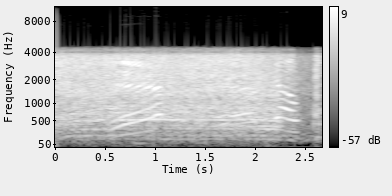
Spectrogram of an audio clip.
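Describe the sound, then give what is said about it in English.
NHRA drag racing cars roar loudly and continuously, with a couple of rising revving sweeps, before the sound cuts off abruptly near the end. “Haven't heard that sound in about 3 weeks. We're going to go four wide racing in North Carolina today in NHRA drag racing.”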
